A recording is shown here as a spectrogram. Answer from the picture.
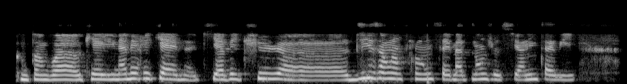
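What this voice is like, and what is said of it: American accent speaking French. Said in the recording (French): “son accent”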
